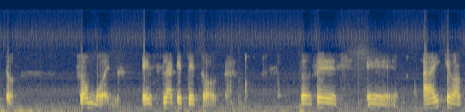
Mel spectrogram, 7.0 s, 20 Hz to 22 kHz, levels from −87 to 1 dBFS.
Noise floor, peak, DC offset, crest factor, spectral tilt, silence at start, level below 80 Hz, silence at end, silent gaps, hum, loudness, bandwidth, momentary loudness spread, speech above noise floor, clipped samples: -37 dBFS; 0 dBFS; under 0.1%; 16 dB; -5.5 dB/octave; 0 s; -38 dBFS; 0.05 s; none; none; -16 LUFS; 11.5 kHz; 21 LU; 21 dB; under 0.1%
